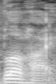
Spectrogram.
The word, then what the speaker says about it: Blåhaj: Also, it's pronounced Blåhaj.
